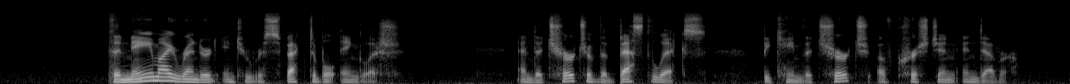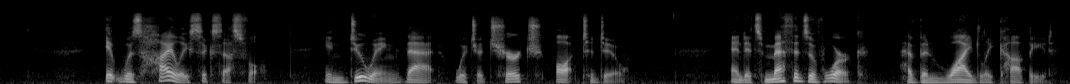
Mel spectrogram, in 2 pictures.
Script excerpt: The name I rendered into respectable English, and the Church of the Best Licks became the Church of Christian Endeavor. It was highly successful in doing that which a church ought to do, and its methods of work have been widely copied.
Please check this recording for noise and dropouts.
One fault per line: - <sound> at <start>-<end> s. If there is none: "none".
none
